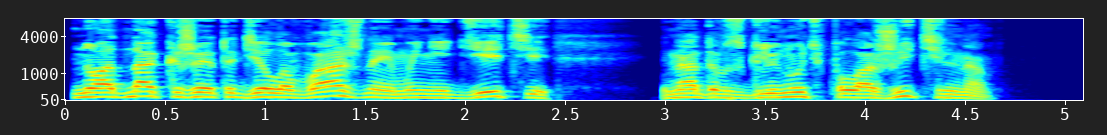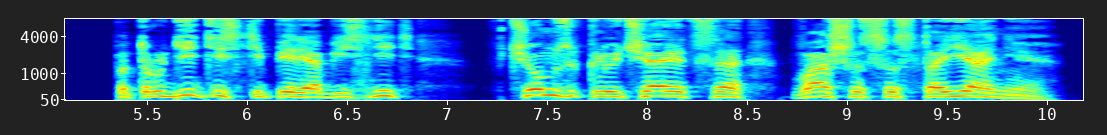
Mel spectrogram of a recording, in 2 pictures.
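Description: A man's voice: a little high, normal speed, slightly rough. A man voicing a proud young noblewoman who questions sharply and mockingly. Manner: imperious, pointed questioning.

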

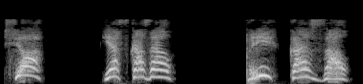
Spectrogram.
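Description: A woman voicing a rusty, creaky male robot chief who barks orders in a squeaky voice. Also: expressive, extremely slow, fairly bright tone, no echo, full character voice. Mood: pompous commanding.

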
